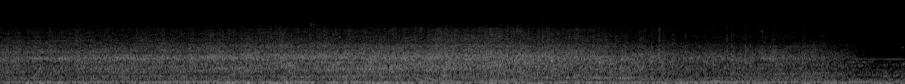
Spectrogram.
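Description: A train passing: rumbling rail noise that builds to a peak midway and fades away near the end.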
